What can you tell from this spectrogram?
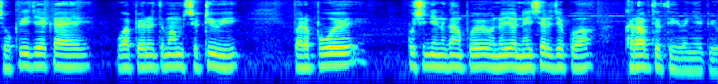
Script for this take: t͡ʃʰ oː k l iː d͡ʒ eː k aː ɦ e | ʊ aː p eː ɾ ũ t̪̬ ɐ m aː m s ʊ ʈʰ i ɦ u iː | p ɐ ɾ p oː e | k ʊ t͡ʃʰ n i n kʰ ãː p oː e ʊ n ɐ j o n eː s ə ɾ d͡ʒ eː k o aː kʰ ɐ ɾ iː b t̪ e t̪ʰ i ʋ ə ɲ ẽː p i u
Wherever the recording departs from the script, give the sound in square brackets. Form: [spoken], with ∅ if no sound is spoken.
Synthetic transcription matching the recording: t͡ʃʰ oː k [ɾ] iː d͡ʒ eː k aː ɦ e | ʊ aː p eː ɾ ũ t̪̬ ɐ m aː m s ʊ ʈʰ i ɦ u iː | p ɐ ɾ p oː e | k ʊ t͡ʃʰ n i n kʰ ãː p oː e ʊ n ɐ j o n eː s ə ɾ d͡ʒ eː k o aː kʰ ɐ ɾ [aː] b t̪ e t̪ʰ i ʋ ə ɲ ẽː p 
